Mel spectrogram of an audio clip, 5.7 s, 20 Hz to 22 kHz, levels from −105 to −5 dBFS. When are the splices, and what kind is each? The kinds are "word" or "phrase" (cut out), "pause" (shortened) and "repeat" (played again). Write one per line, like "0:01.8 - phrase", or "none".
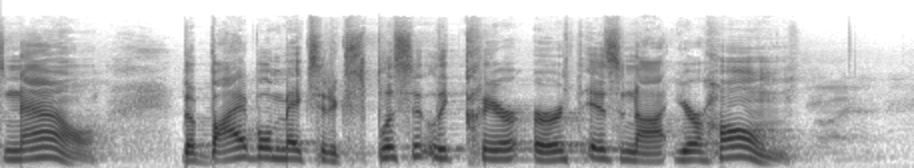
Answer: none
